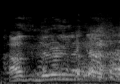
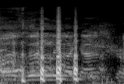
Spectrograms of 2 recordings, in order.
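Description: First: Laughing through the words; giggling while telling it. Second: Much louder, cracking up; loud laughing. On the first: Laughing while retelling reaction. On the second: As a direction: burst out laughing through it. Repeated, louder through laughter. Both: Real, not acted.

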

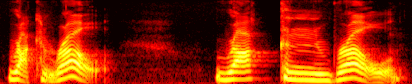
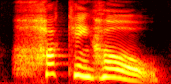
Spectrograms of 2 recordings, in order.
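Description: First: Rock and roll with an English R, stress on roll; English pronunciation. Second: Rock and roll with a guttural Brazilian R, slow; Portuguese pronunciation. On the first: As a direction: rock and roll as ɹɑk ən ɹoʊl. (rock and roll com R inglês) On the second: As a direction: Rock and roll as hɑk ɪn hoʊ. (Rock and roll com R português) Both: Shown as a demonstration. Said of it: "pra gente notar essa diferença".

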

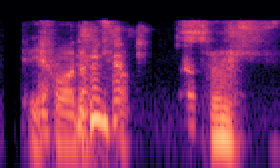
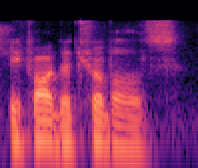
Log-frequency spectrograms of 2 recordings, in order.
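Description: First: Slow, higher Irish accent. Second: Said in the usual way. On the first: Shown as a demonstration.

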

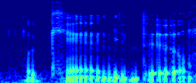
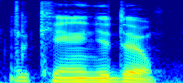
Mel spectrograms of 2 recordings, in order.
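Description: First: Whispered "What can you do?" with no voice. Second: Said in the usual way. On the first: Acted. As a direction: breathe it out as a secret. Whispered aside, then repeated.

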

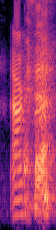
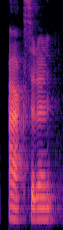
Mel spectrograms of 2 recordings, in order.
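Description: First: Said in the usual way. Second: "Accident." said for accent, lower and softer; slip of the tongue. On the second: Real, not acted. Mother trips over the word accent, saying "Accident.".

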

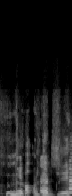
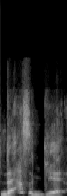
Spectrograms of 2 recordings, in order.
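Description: First: Gif said with a soft G, like jif; gif said as jif, high and laughing. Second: Gif said with a hard G, like gift; gif with hard G, laughing. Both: Shown as a demonstration.

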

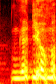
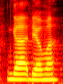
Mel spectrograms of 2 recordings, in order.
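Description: First: "Nggak, dia mah" said loudly; emphatic repeat. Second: Said in the usual way. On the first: Real, not acted. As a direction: insist on "Nggak, dia mah" with more force. Same denial repeated louder. ("Nggak, dia mah" ditegaskan dengan suara keras)

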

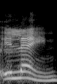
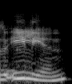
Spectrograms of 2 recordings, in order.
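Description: First: Said in the usual way. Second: "Elian" said as EE-lee-un; "Elian" in three syllables, rhyming with "alien"; imitated accent pronunciation. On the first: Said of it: "that it spelled Elaine". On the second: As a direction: copy her twangy "Elian", ending "-ian". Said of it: "but when you said it".

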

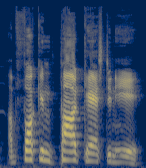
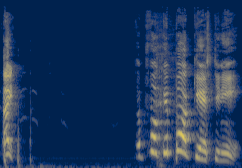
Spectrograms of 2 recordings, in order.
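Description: First: Loud New York gripe, pitch moderately raised; put-on indignant New Yorker, punching the words; New York accent. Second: High, loud New York yell; New York accent. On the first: Comic telling off New York critics, loud New York accent. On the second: Acted. Podcaster telling off an intruder, shouted high in New York accent. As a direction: holler it like an outraged cartoon New Yorker. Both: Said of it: "my New York accent was bad".

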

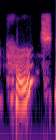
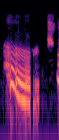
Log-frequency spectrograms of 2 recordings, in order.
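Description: First: "Hurch?" grunted with a questioning rise; quizzical Hurch. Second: "Hurch." grunted, falling, beaten; defeated Hurch. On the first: Retold or imitated. Friend mimics the classmate's puzzled "Hurch?" grunt. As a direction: ask it as a one-word grunt. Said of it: "he just says Hurch in different, uh, tones". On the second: Shown as a demonstration. Friend demos the classmate's defeated "Hurch." grunt. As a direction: let "Hurch." sag like a loser.

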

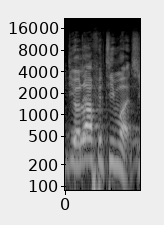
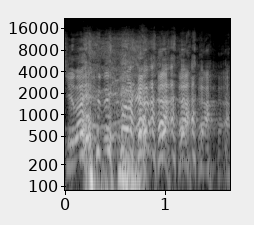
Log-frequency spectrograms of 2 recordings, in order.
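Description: First: Laughing through the words; giggling while scolding. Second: Drawn out slowly through laughter; slow laughing. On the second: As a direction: stretch it out, laughing hard. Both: Real, not acted. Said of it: "why are you laughing".

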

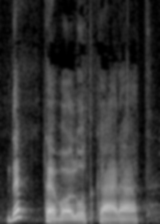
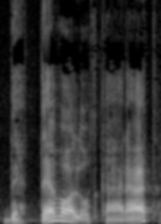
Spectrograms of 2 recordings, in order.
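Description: First: Fox's warning. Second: Cat repeating the fox with a growl; cat's grumble. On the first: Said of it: "szólt a róka". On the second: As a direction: grumble it back under your breath. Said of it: "morogta utána a kandúr". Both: A narrator's reading.

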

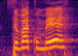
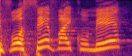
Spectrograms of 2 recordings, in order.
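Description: First: Said in the usual way. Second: "Você" stretched and stressed, slow rising question; a slow, pointed "Você" that makes the offer feel like a test; loaded question. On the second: Retold or imitated. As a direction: drag out "Você vai comer?" with a pointed rise on "Você". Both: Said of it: "Mas já fala assim".

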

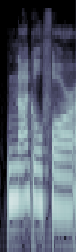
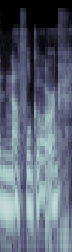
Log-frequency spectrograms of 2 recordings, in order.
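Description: First: "Naglfar" said as nag-ul-far, the g before the l; careful "Naglfar" with nag-ul-far; Naglfar said right. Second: "Nafalgar" with the l and g swapped, na-fal-gar; wrong Nafalgar. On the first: Correcting herself while explaining the boss ship, careful "Naglfar". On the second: Admitting her habitual slip to co-host, "Nafalgar" na-fal-gar. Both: Shown as a demonstration. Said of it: "I keep going to say Nafalgar".

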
